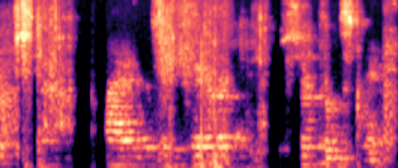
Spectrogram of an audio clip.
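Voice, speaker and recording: Audible room echo surrounds the speech of a woman. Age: 70s. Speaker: landlord, plaintiff in court. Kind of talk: court hearing testimony.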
